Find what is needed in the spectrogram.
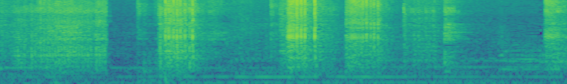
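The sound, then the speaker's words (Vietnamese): A wooden wardrobe door slowly creaks open late at night, heard as faint, drawn-out grating creaks and scraping bursts over a low steady hum. “chỗ cái tủ quần áo của cô Thao, cánh cửa tủ gỗ khẽ từ từ mở ra, vang lên trong đêm khuya vắng đến rợn cả người.”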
